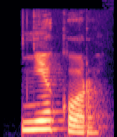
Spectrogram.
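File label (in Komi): "некор", female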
